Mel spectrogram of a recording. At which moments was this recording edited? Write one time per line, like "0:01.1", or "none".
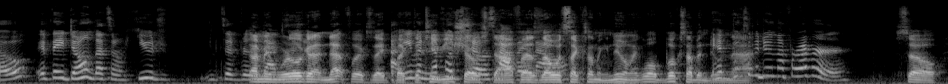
0:03.9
